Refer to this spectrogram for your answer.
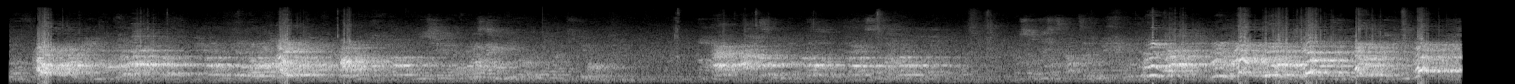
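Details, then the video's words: Dogs barking at a lot on 1 March 2019, sustained bouts of overlapping barks and yips with short gaps, several animals calling together, fading briefly mid-recording before rising again. "The Barking Lot"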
